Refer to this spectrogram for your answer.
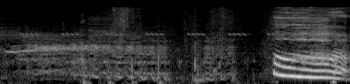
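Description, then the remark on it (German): At 2:15 in the middle of the night, a horse gives a loud whinny near the end, its harmonics sliding downward, after a stretch of quieter snorting and shuffling sounds with faint high tonal calls. “Was macht denn dieses verrückte Tier da jede Nacht? Oh, es ist 2:15 Uhr, mitten in der Nacht, du Pferd!”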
